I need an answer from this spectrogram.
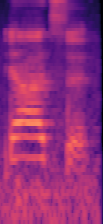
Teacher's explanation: The first tone is a high, level tone.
